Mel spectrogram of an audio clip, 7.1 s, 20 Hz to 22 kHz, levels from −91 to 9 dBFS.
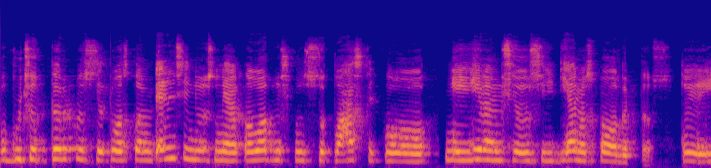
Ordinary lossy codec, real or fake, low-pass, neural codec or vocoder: Opus, 64 kbps; fake; 9.9 kHz; codec, 44.1 kHz, 1.7 kbps, Pupu-Codec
